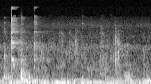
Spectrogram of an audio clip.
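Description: Near silence with faint clinks of a metal spoon against a bowl as pozole is stirred: two clearer clicks within the first half second, then a few fainter ticks.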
